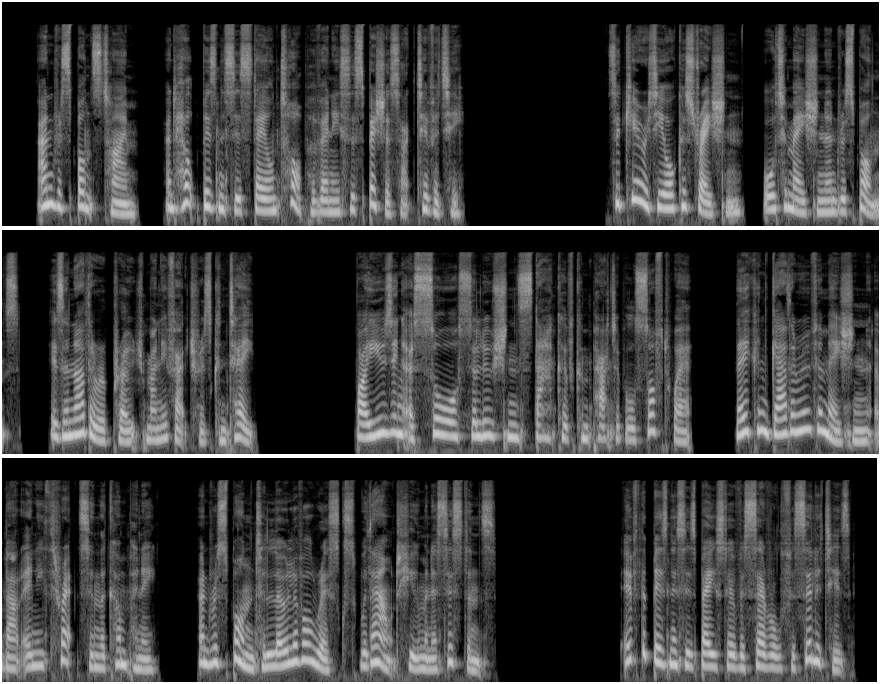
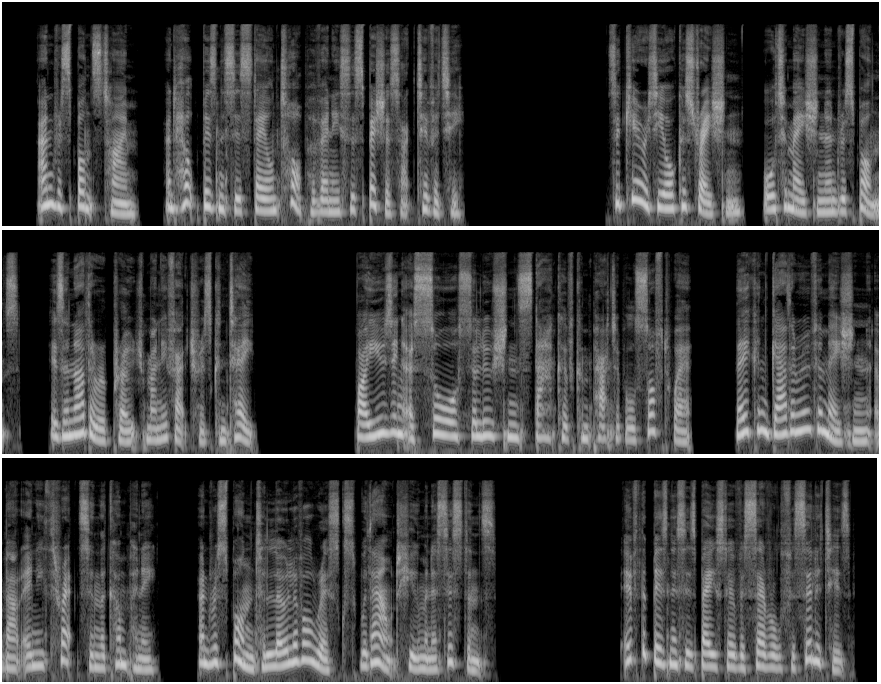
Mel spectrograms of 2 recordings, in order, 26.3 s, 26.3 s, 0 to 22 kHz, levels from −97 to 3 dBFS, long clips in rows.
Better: neither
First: none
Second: none

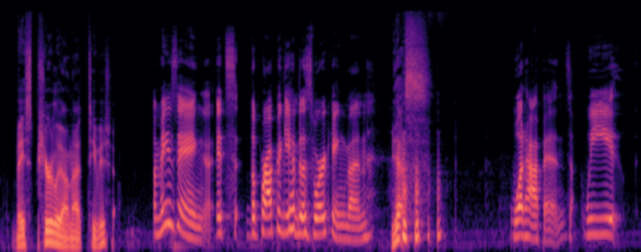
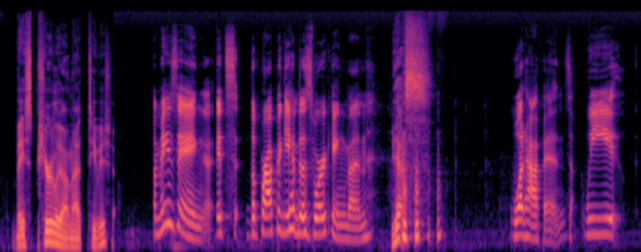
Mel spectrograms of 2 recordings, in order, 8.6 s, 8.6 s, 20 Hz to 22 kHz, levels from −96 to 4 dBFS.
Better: second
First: muffled; slightly; fading above 2.5 kHz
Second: none

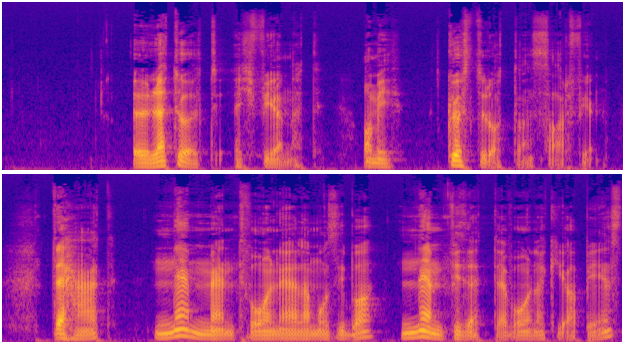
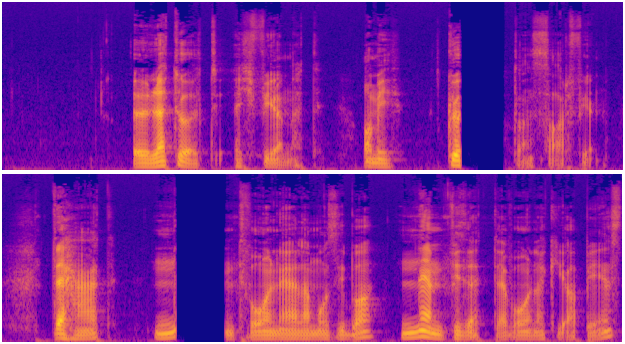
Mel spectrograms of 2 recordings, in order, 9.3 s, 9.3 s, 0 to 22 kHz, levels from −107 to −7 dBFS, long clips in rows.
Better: first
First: none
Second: audio cutting out; at 3.5 s and at 6 s

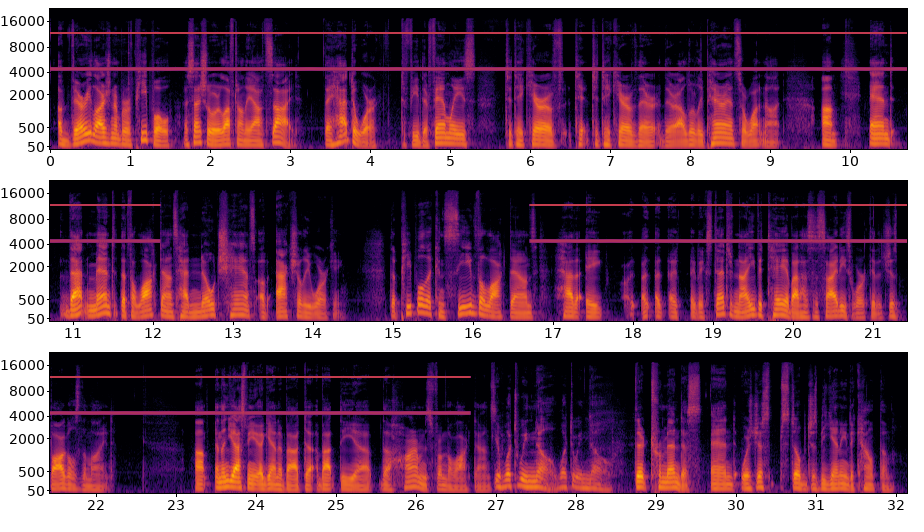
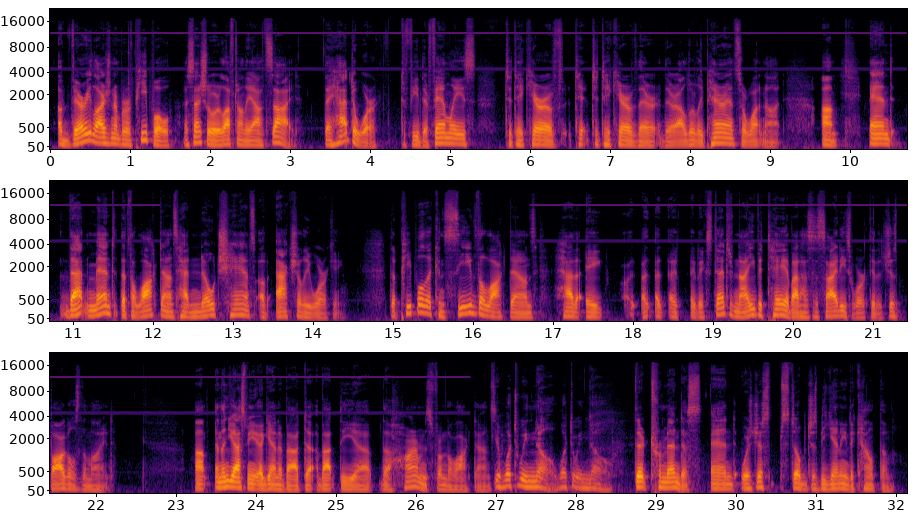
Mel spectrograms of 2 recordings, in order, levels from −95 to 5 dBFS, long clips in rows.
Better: second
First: high-pitched whine; loud; until 12 s and from 17 to 27 s; 11.5 kHz, 7 dB below the speech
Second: high-pitched whine; faint; until 12 s and from 17 to 27 s; 11.5 kHz, 35 dB below the speech

